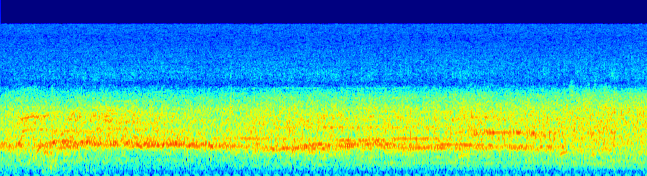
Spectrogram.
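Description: Large arena crowd cheering and shouting continuously, with many voices holding drawn-out calls that waver in pitch.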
